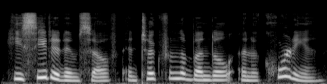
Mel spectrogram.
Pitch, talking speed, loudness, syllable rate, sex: 220 Hz, 165 wpm, -17 LUFS, 4.9 syllables/s, female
